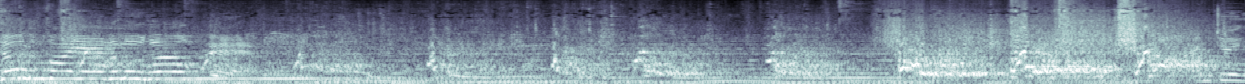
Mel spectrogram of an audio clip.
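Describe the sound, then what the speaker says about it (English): Several dogs bark, yip and whimper loudly and continuously at close range, with excited, overlapping calls and shouting voices mixed in. "Control those dogs or I'm gonna shoot them right now!"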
